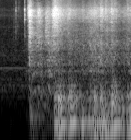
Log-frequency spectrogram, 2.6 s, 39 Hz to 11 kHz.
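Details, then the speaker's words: Cold engine fitted with a new intake and a 600 carburetor from a tunnel ram, not yet run that day: brief crank, then it catches at once and settles to a steady, even rumble. A normal cold start. "starts right up a little cold"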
